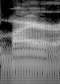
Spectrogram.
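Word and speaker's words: Mayer: wrong in last episode I think I said mayor but it is Marcelo Meer right I I that a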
